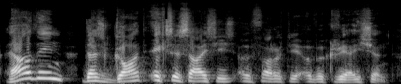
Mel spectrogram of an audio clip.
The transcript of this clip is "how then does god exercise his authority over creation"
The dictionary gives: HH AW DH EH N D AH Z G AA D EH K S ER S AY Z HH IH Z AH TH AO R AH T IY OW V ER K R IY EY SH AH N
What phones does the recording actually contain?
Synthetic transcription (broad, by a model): HH AW DH EH N D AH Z G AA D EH K S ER S AY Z HH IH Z AH TH AO R AH T IY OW V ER K R IY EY SH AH N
